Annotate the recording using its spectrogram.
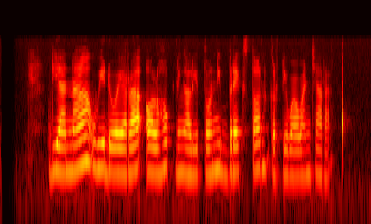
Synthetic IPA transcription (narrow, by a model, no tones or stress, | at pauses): dianawidoeɾaʔɔlɦɔk̚niŋalit̪ɔnibɾɛkst̪ɔnkɨrdiwawaɲt͡ʃaɾa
